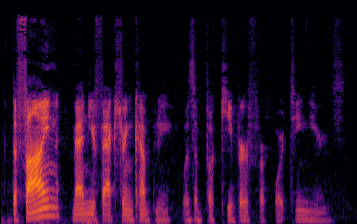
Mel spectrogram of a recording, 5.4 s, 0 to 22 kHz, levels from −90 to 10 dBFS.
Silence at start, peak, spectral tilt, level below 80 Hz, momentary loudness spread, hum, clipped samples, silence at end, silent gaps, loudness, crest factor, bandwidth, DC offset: 0.2 s; -2 dBFS; -4.5 dB/octave; -54 dBFS; 27 LU; none; under 0.1%; 0.6 s; none; -22 LUFS; 24 dB; 16.5 kHz; under 0.1%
